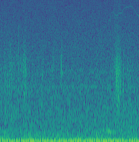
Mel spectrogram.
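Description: Gloved hands pushing a plastic connector into a short plastic pipe: a few brief rustles and squeaks of glove and plastic, over a steady hiss.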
